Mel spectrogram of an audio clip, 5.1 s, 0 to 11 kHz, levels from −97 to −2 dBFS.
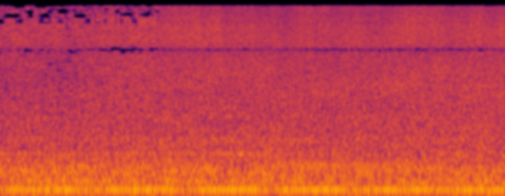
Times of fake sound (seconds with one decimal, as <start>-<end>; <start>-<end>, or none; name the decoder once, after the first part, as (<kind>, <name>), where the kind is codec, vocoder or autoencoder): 1.6-5.1 (autoencoder, DAC-VAE)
